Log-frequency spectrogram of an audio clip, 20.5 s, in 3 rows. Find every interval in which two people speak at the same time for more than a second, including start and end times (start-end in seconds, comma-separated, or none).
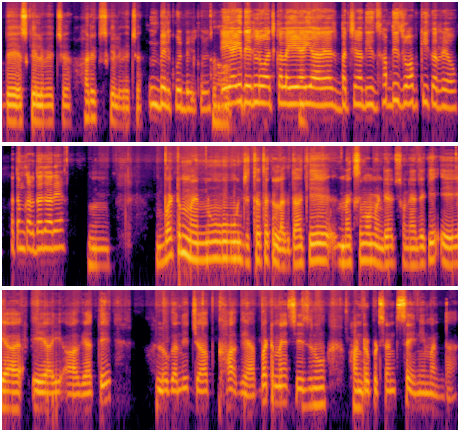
none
